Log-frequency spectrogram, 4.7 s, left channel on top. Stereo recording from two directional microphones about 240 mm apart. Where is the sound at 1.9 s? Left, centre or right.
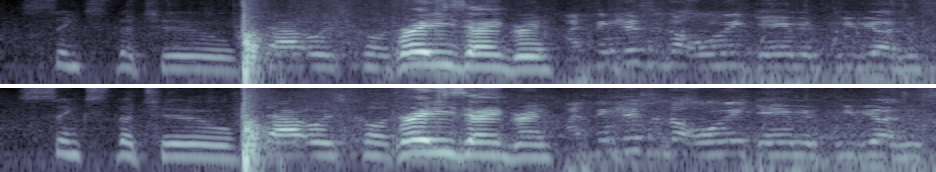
Left.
